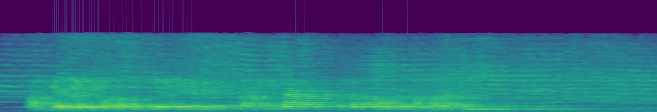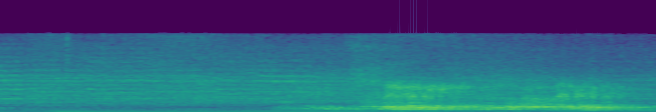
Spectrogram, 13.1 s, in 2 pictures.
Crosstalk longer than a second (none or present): none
